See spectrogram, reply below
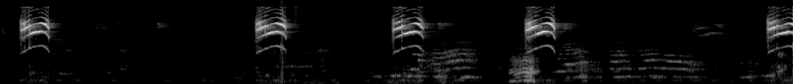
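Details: Spiderhunter call used to provoke the bird into singing: loud, high, harmonic downslurred squeaks, repeated every one to two seconds. Faint softer twittering sounds lie between them.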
